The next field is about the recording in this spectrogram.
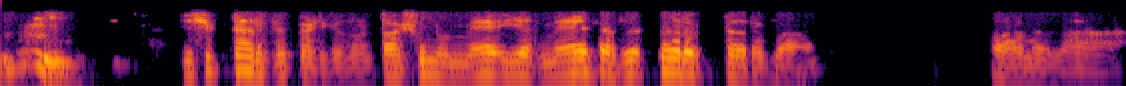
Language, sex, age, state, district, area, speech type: Kashmiri, male, 30-45, Jammu and Kashmir, Bandipora, rural, conversation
